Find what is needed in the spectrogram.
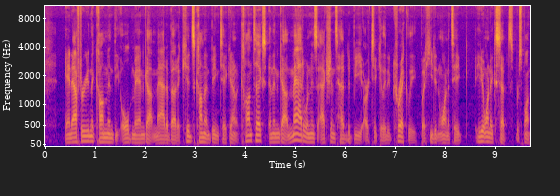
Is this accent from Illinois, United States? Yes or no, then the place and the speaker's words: no; California, United States; I'm from Southern California, though. So, like, I'm very spoiled in what we can do here.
